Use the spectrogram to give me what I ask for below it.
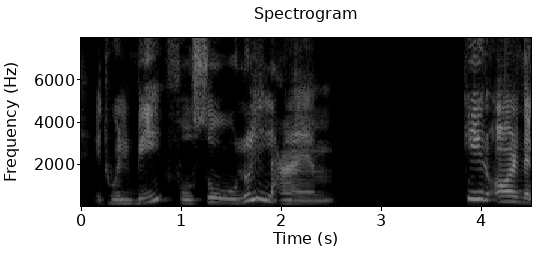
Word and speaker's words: فصول العام: And since the definite article al is preceded by a short vowel dhamma on lam, then alif in the definite article alif and lam in the word al-am will not be pronounced. So you will move from the short vowel dhamma directly to lam.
